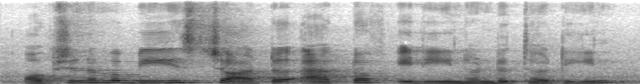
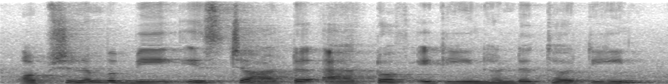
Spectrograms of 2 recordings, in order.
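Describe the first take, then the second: The two takes are said the same way.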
